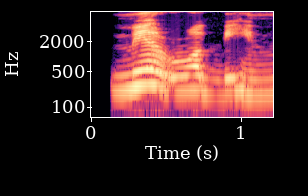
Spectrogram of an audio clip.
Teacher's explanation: نون کی آواز جو ہے وہ حرف کے مخرج میں پوشیدہ کر دیں گے، نون کی آواز ظاہر نہیں، من ربہم نہیں پڑھیں گے، من ربہم، میم کو را سے ملائیں گے، نون کی آواز نہیں آنی چاہیے۔ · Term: ادغام بلا غنہ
